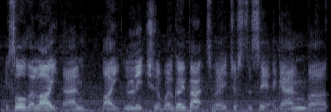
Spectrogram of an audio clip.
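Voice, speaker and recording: A man's voice: medium pitch, brisk, bright, forceful tone. A man giving a casual live-stream reaction, reading things aloud and commenting as he goes. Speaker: streamer reacting to horror videos.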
